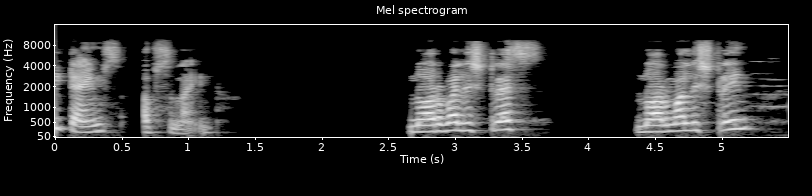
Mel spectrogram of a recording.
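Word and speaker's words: epsilon: क्या है इस सिंबल का प्रोनाउंसिएशन? अपसलाइन, अपसलाइन, sigma and अपसलाइन।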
